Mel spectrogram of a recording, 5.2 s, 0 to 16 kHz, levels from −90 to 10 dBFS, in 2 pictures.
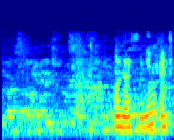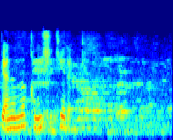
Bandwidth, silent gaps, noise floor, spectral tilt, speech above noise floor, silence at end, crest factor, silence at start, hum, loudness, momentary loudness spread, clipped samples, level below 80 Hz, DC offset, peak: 7.8 kHz; none; -42 dBFS; -5 dB/octave; 20 dB; 0 s; 20 dB; 0.05 s; none; -21 LUFS; 19 LU; under 0.1%; -62 dBFS; under 0.1%; -2 dBFS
